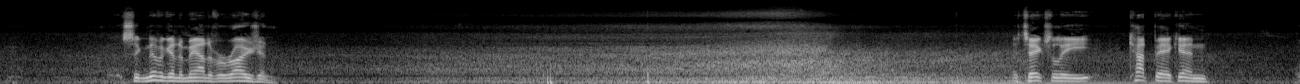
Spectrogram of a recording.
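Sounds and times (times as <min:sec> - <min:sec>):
vehicle passing with tyre noise: 0:02.9 - 0:13.0.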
